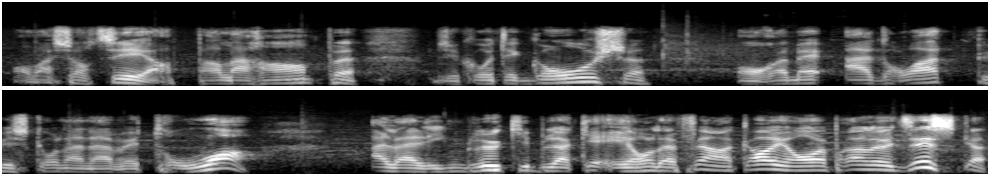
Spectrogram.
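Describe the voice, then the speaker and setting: A man with a Quebec French accent doing excited sports commentary as a play-by-play announcer, exclaiming over the action. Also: medium pitch, moderate pace, dull audio. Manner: exclaims over plays, voice surging at shots and goals.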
